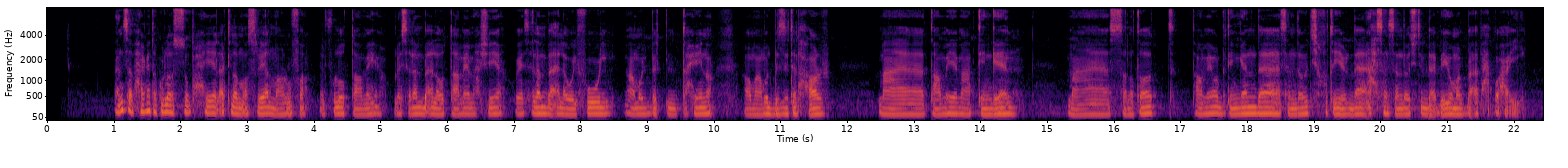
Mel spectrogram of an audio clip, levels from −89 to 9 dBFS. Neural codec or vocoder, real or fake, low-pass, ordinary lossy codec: codec, 16 kHz, 16 kbps, FunCodec, trained on Chinese and English, 50 frames a second; fake; none; none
